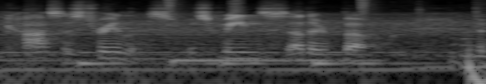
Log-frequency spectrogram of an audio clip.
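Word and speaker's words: Kaus Australis: The brightest star in Sagittarius is pronounced Cas Australis, which means southern bow.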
